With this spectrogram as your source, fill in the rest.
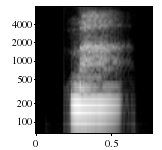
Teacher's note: first tone high and level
